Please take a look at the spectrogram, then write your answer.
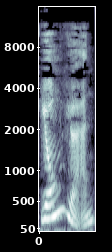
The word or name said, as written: yong3yuan3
